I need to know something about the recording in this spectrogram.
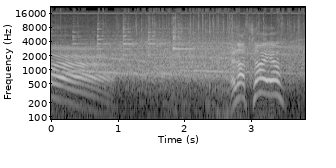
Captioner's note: audience cheering; bell rings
